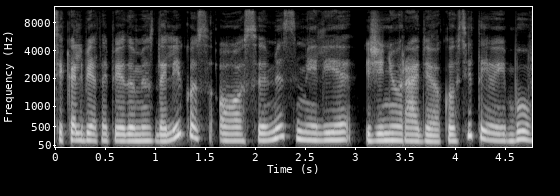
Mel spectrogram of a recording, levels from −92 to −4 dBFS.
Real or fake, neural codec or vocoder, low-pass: real; none; 10.8 kHz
